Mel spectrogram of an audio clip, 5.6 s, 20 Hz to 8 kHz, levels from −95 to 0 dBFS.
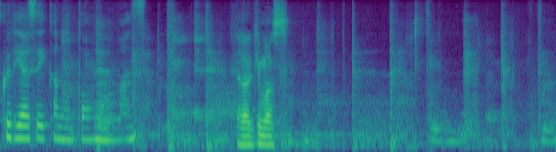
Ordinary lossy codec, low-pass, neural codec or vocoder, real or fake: none; none; codec, 16 kHz, 0.8 kbps, ZipCodec; fake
